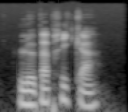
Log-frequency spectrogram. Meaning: paprika (powder used as a spice)
- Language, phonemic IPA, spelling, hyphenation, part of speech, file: French, /pa.pʁi.ka/, paprika, pa‧pri‧ka, noun, Fr-paprika.ogg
